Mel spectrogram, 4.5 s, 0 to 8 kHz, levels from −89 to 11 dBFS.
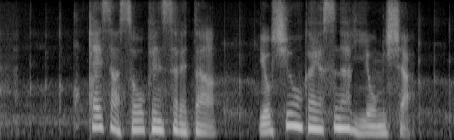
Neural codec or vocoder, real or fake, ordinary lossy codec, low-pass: codec, 16 kHz, 0.8 kbps, ZipCodec; fake; none; none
